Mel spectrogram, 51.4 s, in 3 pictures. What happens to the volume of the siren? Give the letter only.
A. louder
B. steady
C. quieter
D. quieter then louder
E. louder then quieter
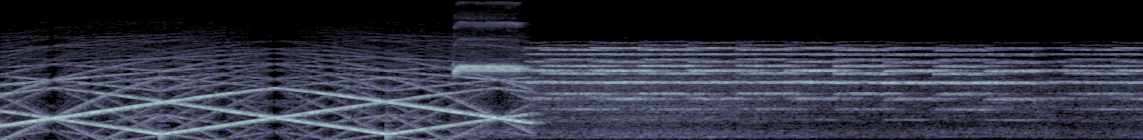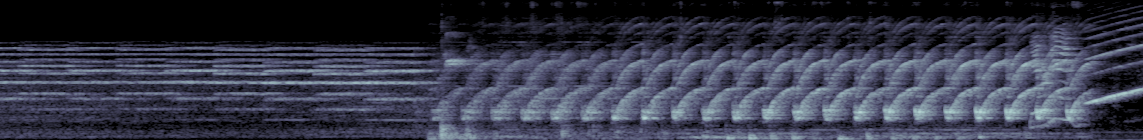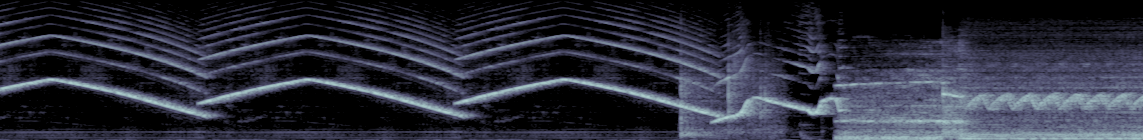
D.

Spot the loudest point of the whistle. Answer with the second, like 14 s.
7 s.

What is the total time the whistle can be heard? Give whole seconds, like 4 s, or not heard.
3 s.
